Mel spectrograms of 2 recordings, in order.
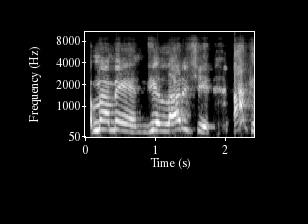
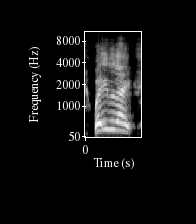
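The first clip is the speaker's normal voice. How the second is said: ordinary delivery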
